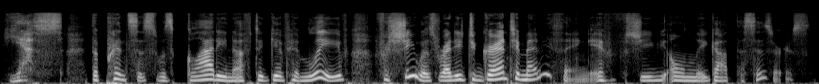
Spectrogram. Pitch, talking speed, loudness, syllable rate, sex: 210 Hz, 175 wpm, -20 LUFS, 4.3 syllables/s, female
